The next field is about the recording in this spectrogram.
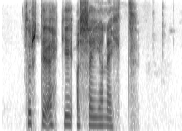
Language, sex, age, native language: Icelandic, female, 50-59, Icelandic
